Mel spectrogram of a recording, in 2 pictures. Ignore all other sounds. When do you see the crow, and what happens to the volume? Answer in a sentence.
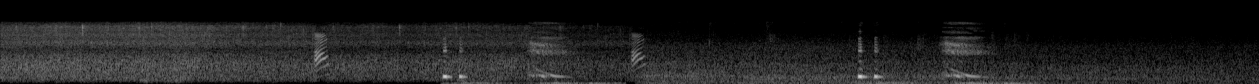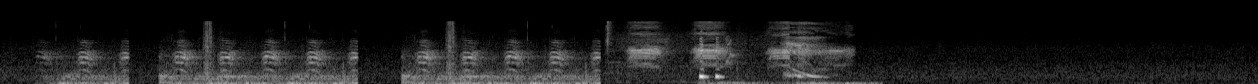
The crow can be heard from 12.9 to 21.1 s, at a steady volume.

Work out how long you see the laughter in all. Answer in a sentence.
The laughter can be heard for 5 seconds in total.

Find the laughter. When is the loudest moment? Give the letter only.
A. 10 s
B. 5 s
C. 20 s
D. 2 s
C.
